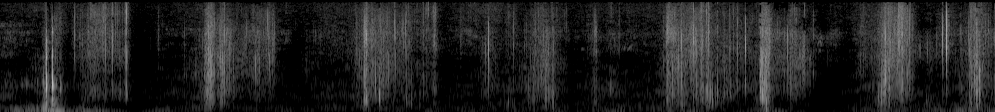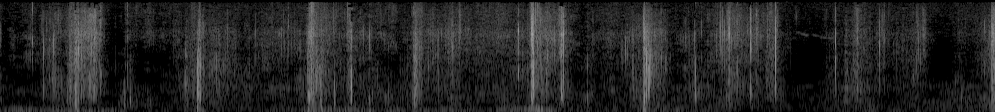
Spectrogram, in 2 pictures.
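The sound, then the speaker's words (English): Footsteps crunch over gravel and loose dirt inland from Carpinteria, Santa Barbara, in a steady walking rhythm, each step a short, gritty burst, fairly quiet with brief gaps between strides. “These are footsteps on gravel or otherwise assorted dirt.”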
